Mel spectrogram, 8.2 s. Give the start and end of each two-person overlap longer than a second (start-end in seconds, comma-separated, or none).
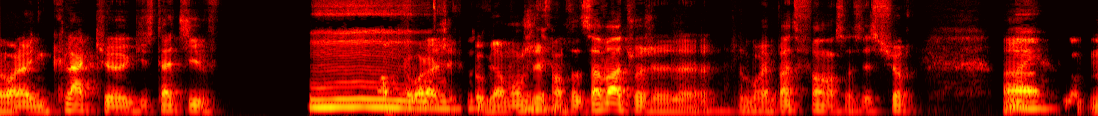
2.9-4.2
